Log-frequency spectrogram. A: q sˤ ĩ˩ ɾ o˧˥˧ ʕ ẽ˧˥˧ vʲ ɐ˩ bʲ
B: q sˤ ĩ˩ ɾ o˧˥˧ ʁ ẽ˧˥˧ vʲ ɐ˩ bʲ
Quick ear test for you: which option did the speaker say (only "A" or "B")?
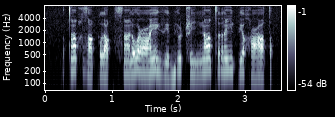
A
